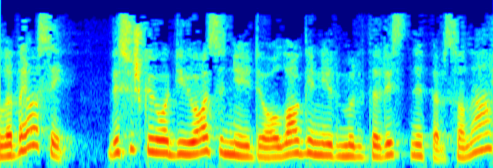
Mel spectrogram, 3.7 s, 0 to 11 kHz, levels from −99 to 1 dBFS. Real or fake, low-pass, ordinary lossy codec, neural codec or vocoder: fake; 9.9 kHz; MP3, 32 kbps; codec, 16 kHz in and 24 kHz out, 0.6 kbps, FocalCodec, streaming, 2048 codes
